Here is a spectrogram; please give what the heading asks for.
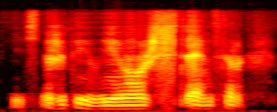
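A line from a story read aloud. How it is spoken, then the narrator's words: Whispered. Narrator (Russian): прошептал он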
